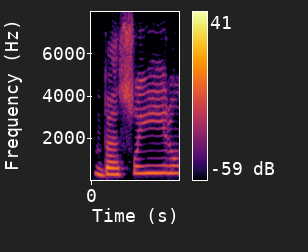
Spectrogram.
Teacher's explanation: صاد ہمارا ہیوی پورا ادا کریں گے، یا ساکن سے پہلے زیر آئیے تو مد اصلی ہوگی، یہاں پر صاد کو سیٹی بھی آنی چاہیے.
